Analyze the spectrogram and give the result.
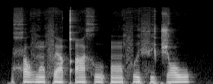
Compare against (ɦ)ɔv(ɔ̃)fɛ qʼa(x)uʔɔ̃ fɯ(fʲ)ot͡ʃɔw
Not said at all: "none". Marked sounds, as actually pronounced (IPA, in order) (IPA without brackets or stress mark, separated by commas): ħ, ɔ̃, x, fʲ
